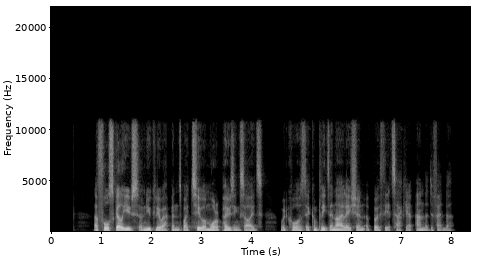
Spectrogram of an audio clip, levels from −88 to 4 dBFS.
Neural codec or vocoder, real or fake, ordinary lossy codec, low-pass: codec, 24 kHz, 0.5 kbps, DualCodec; fake; AAC, 64 kbps; 10.8 kHz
